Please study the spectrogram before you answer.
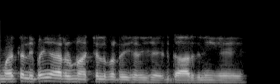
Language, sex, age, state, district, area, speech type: Punjabi, male, 18-30, Punjab, Patiala, urban, conversation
